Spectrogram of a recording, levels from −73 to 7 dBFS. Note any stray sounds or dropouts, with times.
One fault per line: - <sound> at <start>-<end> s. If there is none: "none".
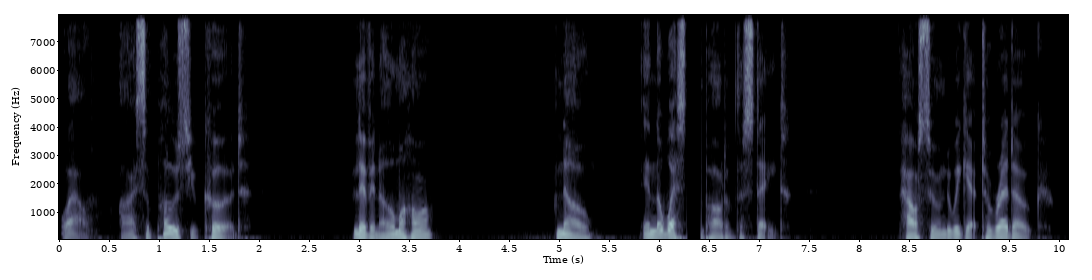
- dropout at 6.3-6.4 s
